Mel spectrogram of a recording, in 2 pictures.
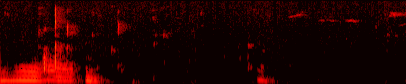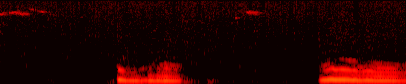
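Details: Sleepy, lazy cat snoring.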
